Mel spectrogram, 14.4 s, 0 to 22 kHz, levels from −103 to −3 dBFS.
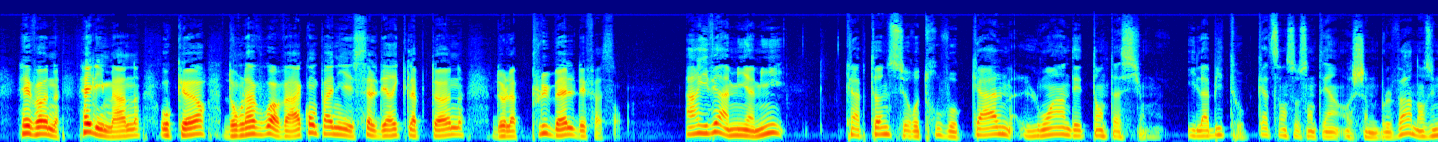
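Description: Speech clip, no audible faults.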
